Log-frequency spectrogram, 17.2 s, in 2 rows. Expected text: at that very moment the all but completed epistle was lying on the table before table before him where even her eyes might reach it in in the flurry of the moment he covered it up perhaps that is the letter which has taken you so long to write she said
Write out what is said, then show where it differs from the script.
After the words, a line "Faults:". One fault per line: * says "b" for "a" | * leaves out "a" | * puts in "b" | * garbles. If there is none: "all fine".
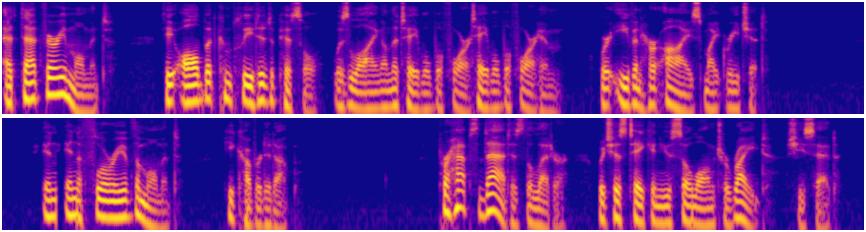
at that very moment the all but completed epistle was lying on the table before table before him where even her eyes might reach it in in the flurry of the moment he covered it up perhaps that is the letter which has taken you so long to write she said
Faults:
all fine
